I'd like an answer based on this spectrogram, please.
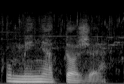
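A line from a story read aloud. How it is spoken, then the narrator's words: Hiss nearby. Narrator (Russian): прошипело Ферро в паре шагов от него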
